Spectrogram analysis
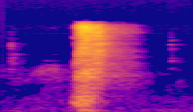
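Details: Staged comic skit about sneezing during the coronavirus period: a single short, explosive sneeze with a hissing burst of air, preceded by a faint breath in.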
